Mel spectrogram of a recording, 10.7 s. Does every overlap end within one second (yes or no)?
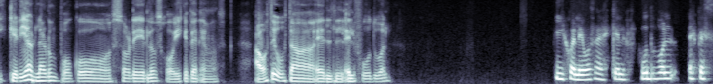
yes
